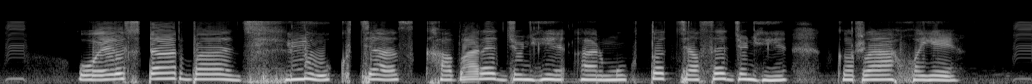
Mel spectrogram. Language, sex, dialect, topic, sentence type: Bengali, female, Jharkhandi, agriculture, statement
